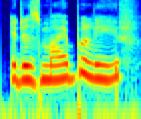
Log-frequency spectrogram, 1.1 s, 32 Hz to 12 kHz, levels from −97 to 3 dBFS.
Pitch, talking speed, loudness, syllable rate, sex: 240 Hz, 225 wpm, -15 LUFS, 5.5 syllables/s, female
